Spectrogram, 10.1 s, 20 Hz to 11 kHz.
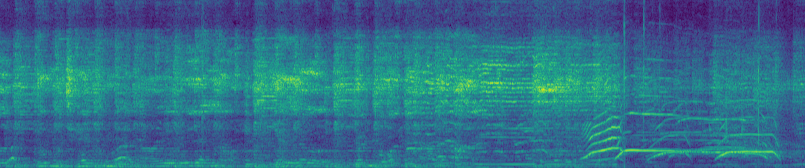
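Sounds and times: dance music from loudspeaker: 0.0s - 10.0s
children cheering and whooping: 6.6s - 10.0s.

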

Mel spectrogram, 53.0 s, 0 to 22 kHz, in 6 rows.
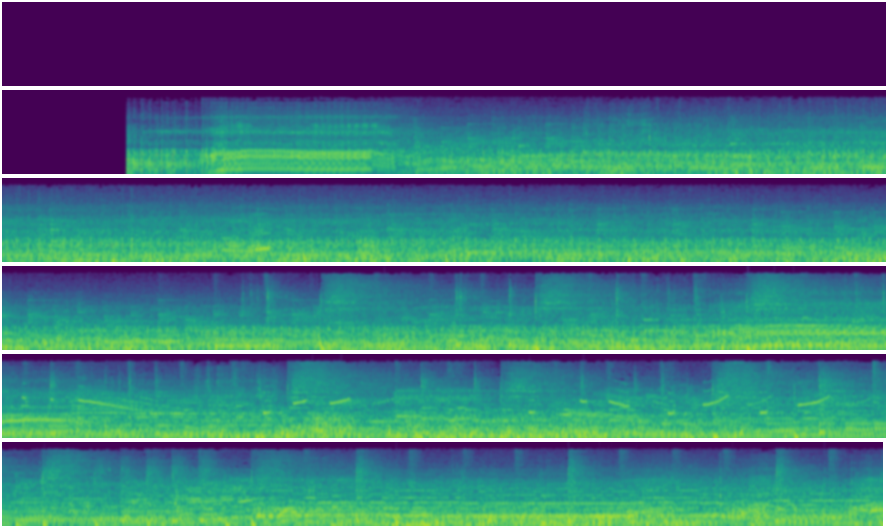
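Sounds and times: chainsaw revving and cutting wood: 10.1s - 53.0s.

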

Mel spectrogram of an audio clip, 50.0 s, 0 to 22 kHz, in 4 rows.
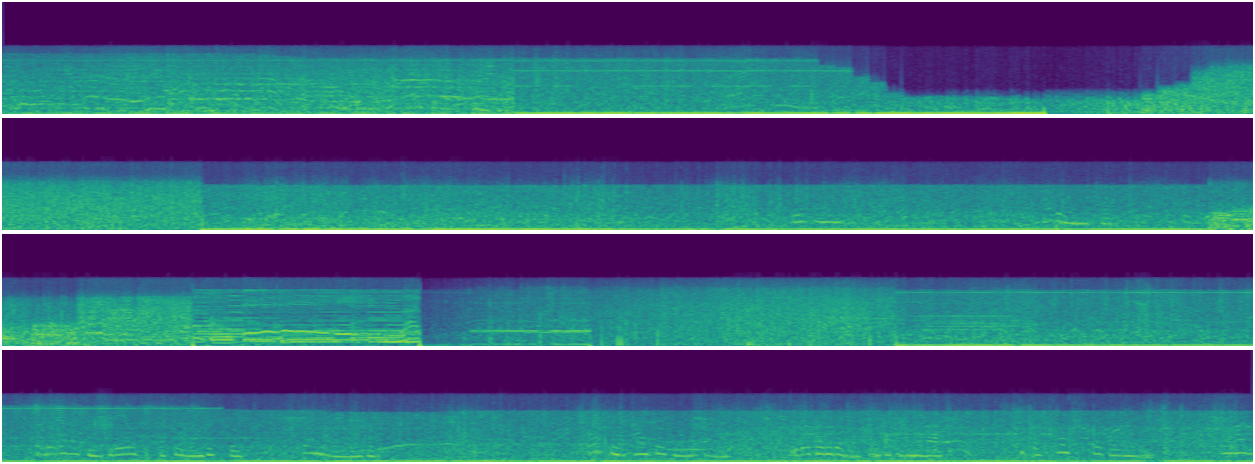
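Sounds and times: radio static: 0.0s - 9.1s, 9.9s - 50.0s
thin radio music: 24.4s - 50.0s.

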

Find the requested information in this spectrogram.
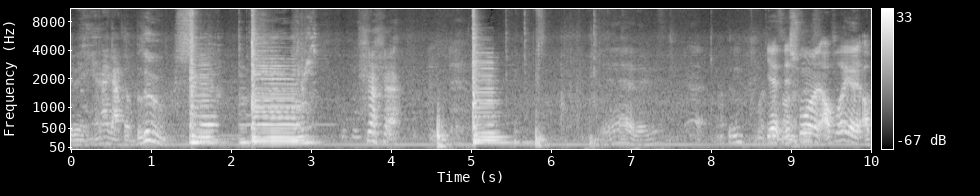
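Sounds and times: acoustic guitar chord strummed: 1.4s - 3.3s, 5.0s - 5.9s.

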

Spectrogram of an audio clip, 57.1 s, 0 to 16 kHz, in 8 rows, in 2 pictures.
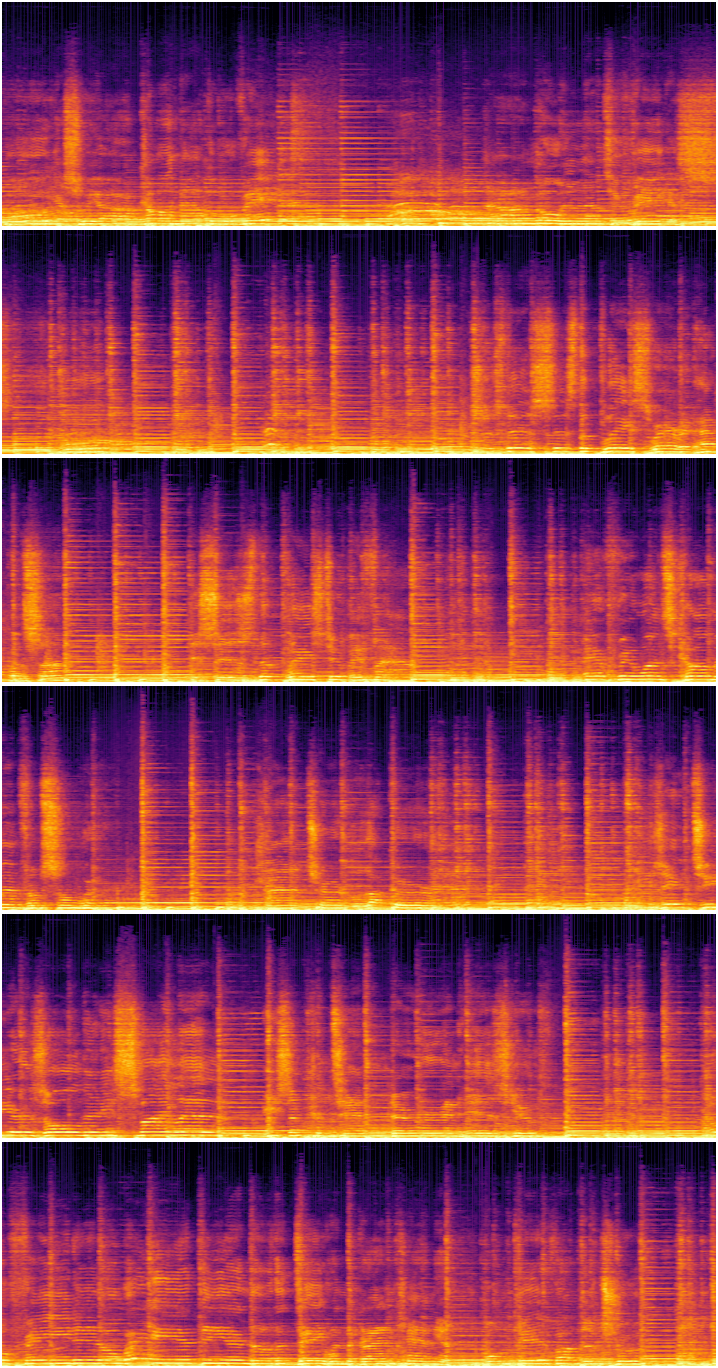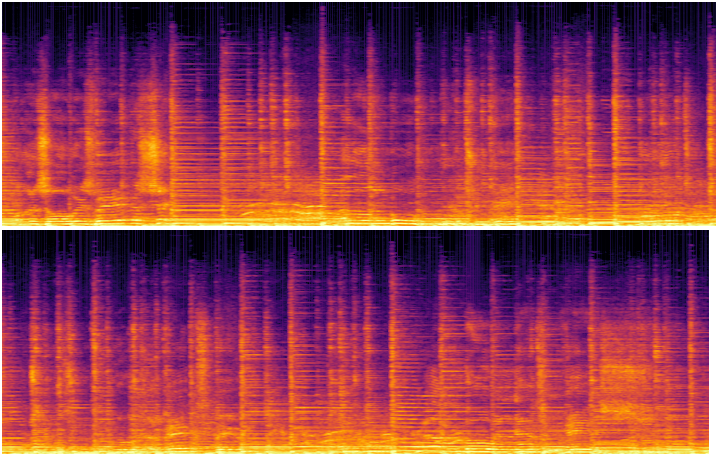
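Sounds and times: man singing: 0.0s - 9.0s, 11.7s - 19.0s, 19.8s - 26.5s, 27.6s - 34.8s, 35.4s - 57.0s
acoustic guitar strumming: 0.0s - 57.0s.

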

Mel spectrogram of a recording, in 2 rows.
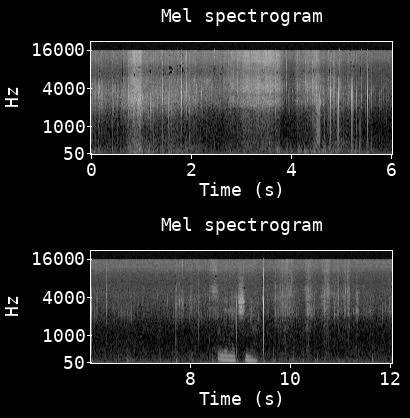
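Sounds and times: dry leaves rustling: 0.0s - 6.9s, 7.6s - 12.0s
twigs snapping: 0.0s - 12.0s.

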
